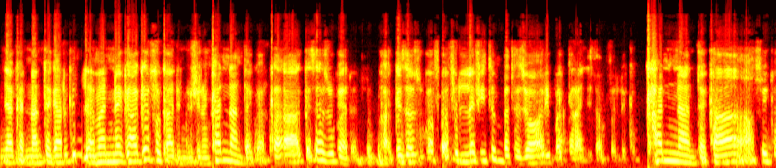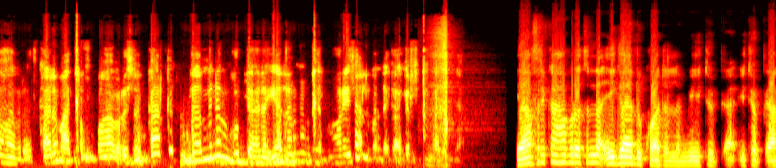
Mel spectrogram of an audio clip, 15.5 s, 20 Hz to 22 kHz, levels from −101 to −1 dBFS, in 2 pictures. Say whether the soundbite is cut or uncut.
cut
